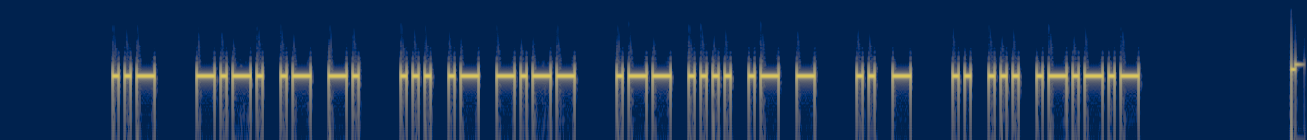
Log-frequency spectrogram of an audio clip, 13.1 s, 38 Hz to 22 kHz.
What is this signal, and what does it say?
Morse code, heard as a keyed tone, about 21 wpm, 700 Hz. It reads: U CAN SAY WHAT IT IS.
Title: Sentences from Top 200 Words and Abbreviations 20wpm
